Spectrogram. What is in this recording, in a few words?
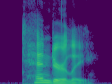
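"tenderly", English word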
